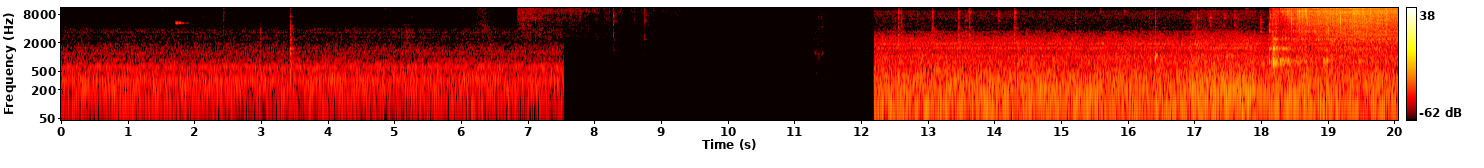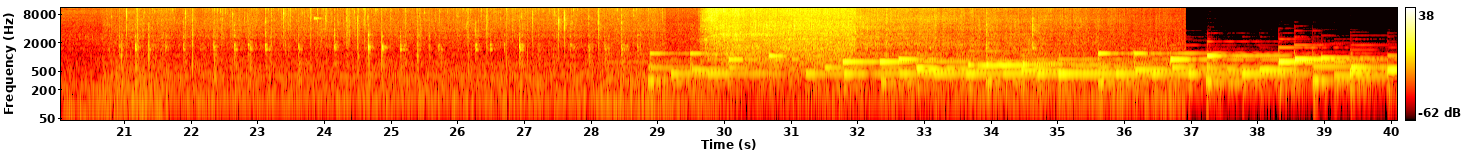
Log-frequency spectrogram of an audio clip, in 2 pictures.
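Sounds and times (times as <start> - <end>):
food sizzling in hot oil: 18.2 - 36.9
light melodic music: 28.1 - 40.0.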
